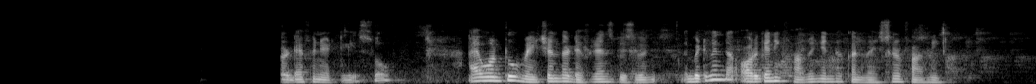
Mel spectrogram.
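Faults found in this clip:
Choppy, robotic speech, 1.51–2.02 s, with seven short holes (longest 62 ms) patched by stretching the previous sound. About 42% of the span is concealed. Repeated packet loss in the network leg, with the jitter buffer concealment filling each gap.

Speech breaks into a brief fading buzz at 2.02 s, then near-silence until 2.83 s, with about 0.8 s of speech never heard and roughly 0.74 s of it silent. Likely a long network dropout, with concealment extending the last frame before muting.

Speech repeats itself at intervals of about a third of a second from 6.18 s to the end, thinner with each pass, the loudest repeat about 20 dB below the speech. Feedback echo between two devices in one room, one device's playback re-entering the other's microphone, outside either echo canceller's reach.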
